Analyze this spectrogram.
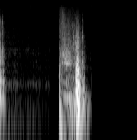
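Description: A wooden chest creaks open and thuds shut.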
